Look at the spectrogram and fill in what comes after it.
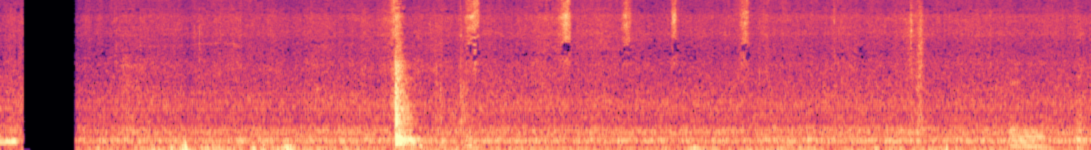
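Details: Hive hum from honey bees kept on an Indian beekeeping farm: a continuous low drone after a brief silent gap, broken by one sharp knock and several faint clicks.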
